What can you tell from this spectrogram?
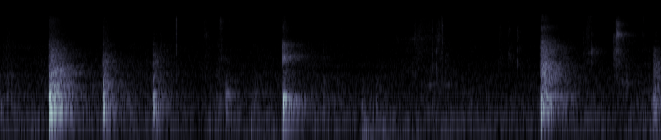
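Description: About half a dozen sharp knocks and rustles from handling a scuba regulator's first stage and its detached hoses. The loudest comes about half a second in, another near the end.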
